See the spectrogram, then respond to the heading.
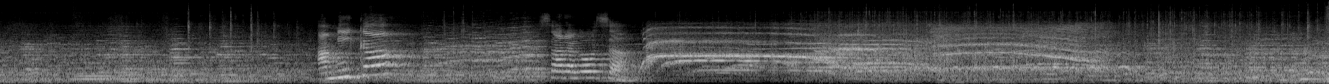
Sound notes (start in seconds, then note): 6.4 audience cheering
